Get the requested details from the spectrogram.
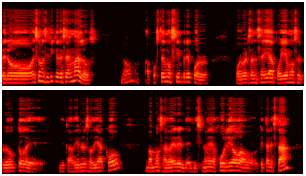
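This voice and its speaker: Set against a quiet background, a man talks at a fairly slow pace. His pitch is fairly high, with ordinary variation. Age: 30s. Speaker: YouTuber, anime commentator. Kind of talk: casual video monologue. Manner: halting, many fillers and repetitions. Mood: calm, opinionated. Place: home room. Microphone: phone near.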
